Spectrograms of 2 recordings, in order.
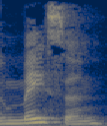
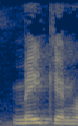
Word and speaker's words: Macon: they call it the Bayou Mason, but it's spelled like Macon, Georgia. And so when I got the notes back to do pickups for my audiobook, the producer said, "You mispronounce Macon. It's pronounced Macon rhyming with bacon." And I said, no, like everyone there said Mason, like I'm not going against what people told me.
